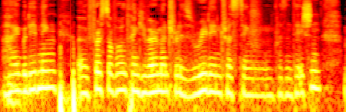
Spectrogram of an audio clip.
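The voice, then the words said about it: Voice congested from a cold. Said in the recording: “sorry, I have a cold”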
